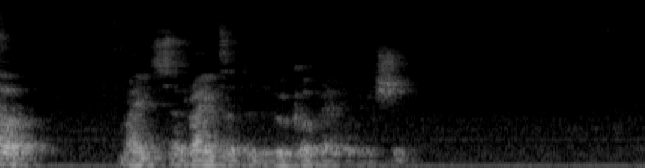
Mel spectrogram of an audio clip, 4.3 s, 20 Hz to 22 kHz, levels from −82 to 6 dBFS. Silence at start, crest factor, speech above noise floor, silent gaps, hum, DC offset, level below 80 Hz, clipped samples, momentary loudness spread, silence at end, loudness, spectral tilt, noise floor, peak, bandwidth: 0 s; 20 dB; 24 dB; none; none; under 0.1%; -68 dBFS; under 0.1%; 16 LU; 0.15 s; -35 LUFS; -6.5 dB/octave; -58 dBFS; -16 dBFS; 13.5 kHz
